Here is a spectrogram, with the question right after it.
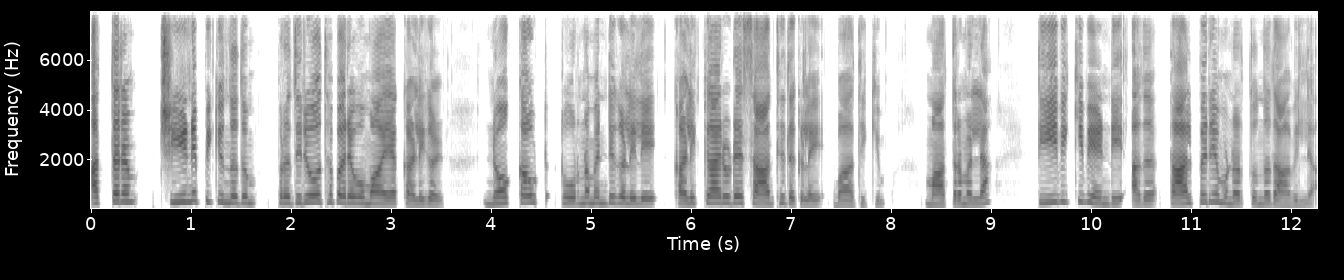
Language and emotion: Malayalam, neutral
